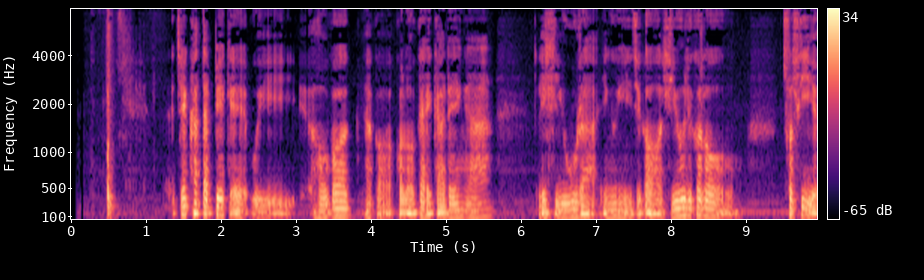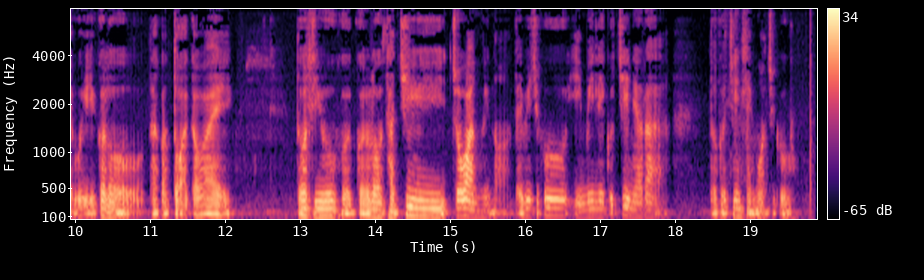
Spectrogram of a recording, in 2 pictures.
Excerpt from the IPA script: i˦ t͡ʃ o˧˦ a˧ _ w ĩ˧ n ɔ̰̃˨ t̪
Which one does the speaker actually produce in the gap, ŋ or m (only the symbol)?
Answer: ŋ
